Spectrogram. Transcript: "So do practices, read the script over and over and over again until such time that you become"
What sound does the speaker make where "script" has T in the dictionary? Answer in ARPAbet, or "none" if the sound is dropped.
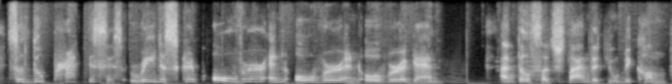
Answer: T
